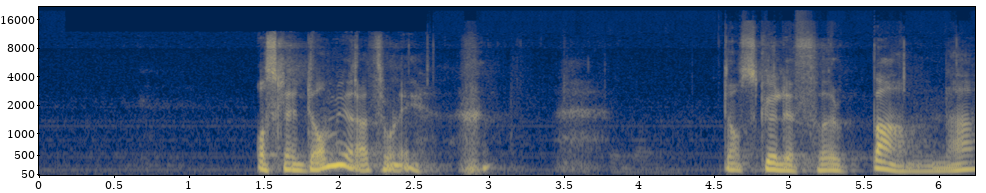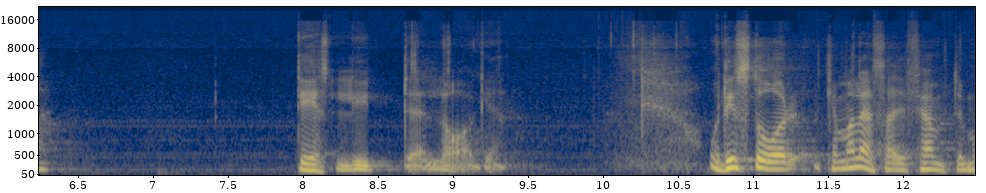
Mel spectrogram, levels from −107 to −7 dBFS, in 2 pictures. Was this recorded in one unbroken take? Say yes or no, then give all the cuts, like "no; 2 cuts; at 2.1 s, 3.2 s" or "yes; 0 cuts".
no; 1 cut; at 8.1 s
